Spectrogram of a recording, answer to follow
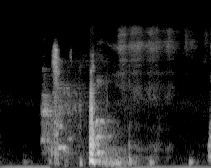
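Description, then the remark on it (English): A dog whines and lets out a single sharp bark partway through, followed by softer whimpering and breathy yips, with muffled voices in the background. “You hear the dog?”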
